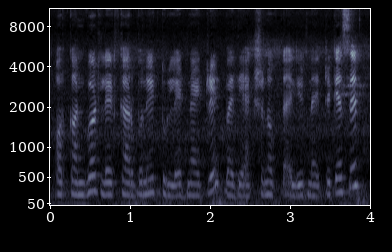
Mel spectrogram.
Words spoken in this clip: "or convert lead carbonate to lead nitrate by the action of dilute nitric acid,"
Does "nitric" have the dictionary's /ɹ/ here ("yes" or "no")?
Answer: yes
